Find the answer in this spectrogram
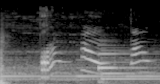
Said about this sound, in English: Well, it took a lot of looking, but we finally got you a... Your very own little kitty!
